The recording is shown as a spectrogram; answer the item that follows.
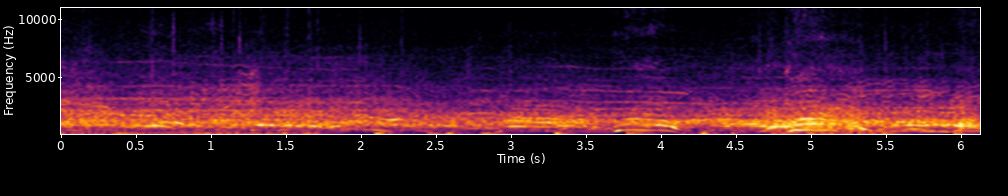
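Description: Football crowd cheering and shouting, many voices at once, after a kickoff-return touchdown.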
